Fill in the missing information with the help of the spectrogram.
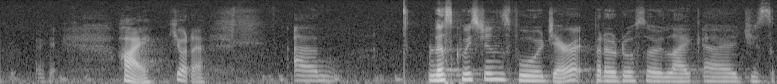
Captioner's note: speaking foreign language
